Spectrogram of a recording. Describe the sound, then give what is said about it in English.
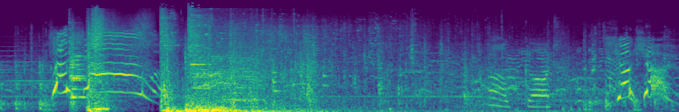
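Film sound effect of an RPG being dropped and firing in a war invasion scene: a sudden loud, broad blast amid metallic clatter and thuds, with voices speaking around it. “And then by the time that the invasion actually happened, when Yorki drops the RPG and it just like shoots out.”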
